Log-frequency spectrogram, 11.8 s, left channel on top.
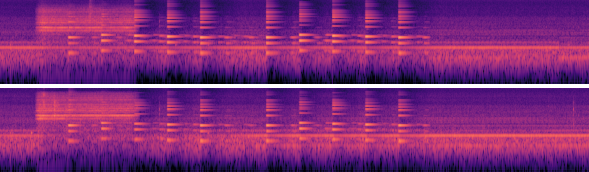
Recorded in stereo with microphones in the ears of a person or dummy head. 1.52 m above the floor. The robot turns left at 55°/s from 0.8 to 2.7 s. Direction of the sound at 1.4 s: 35° right (ahead or behind).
